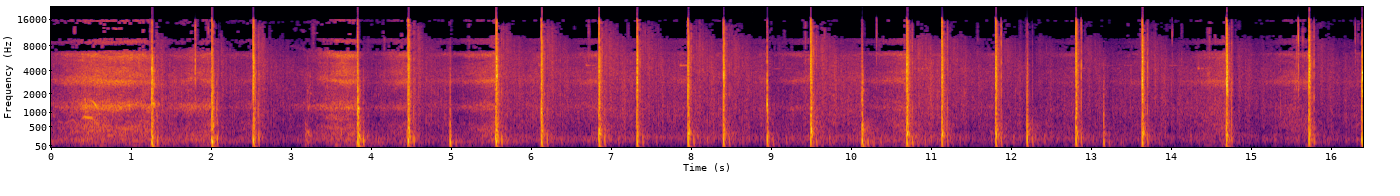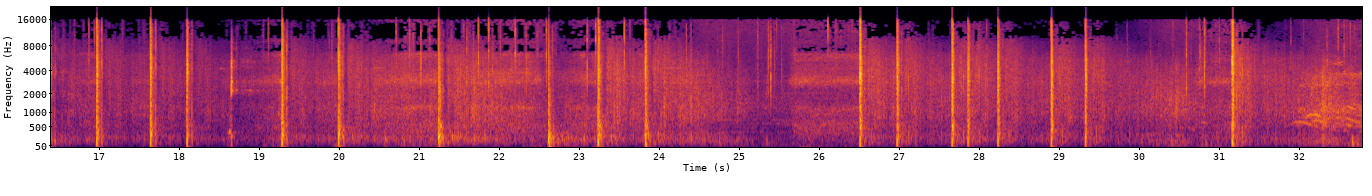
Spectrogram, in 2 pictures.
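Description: Carbide cannons firing one after another in a rapid series of sharp bangs, about one or two a second. These are milk churns charged with calcium carbide and water, their acetylene gas ignited with a lance so that each blast shoots a ball off the churn's mouth. The loudest bang comes right at the start.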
